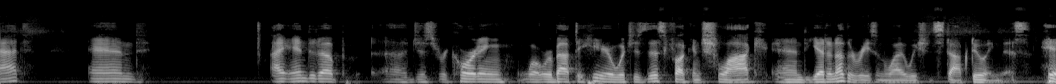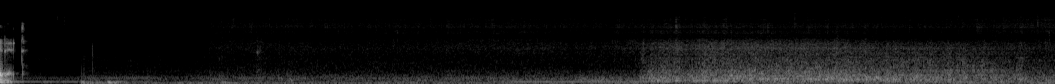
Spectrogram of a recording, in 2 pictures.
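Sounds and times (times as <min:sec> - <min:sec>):
speech: 0:00.0 - 0:01.6, 0:02.7 - 0:10.9
thunder and lightning: 0:12.7 - 0:21.0.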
